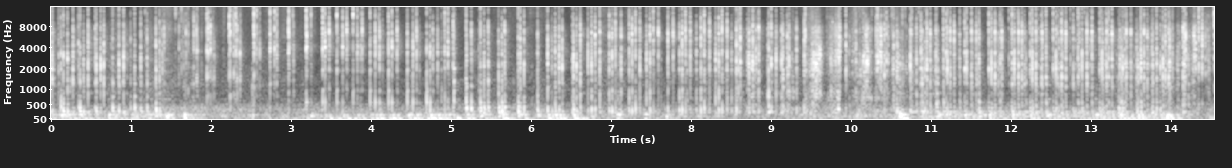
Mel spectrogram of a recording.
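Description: Long pink nails rapidly tap the plastic body and label of a yellow plastic hair product bottle held sideways. The result is a dense, continuous stream of bright, crisp plastic clicks with a dry, hollow tone and very short decay, steady throughout.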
